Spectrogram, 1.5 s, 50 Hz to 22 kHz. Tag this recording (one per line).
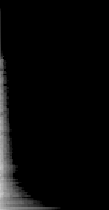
1-shot
multisample
snare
